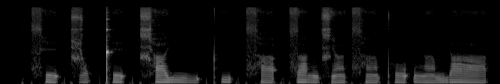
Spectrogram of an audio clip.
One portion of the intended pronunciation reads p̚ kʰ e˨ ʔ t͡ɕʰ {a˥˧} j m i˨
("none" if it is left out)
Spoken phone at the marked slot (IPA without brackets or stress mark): a˧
